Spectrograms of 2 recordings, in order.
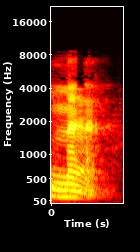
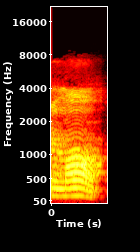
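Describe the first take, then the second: First: The syllable is light with an open vowel. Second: The syllable is heavy with a rounded vowel. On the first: The speaker calls it right. "mimnya itu dibaca tipis" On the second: The speaker calls it wrong. "Jangan mo"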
